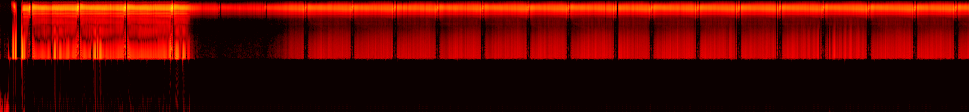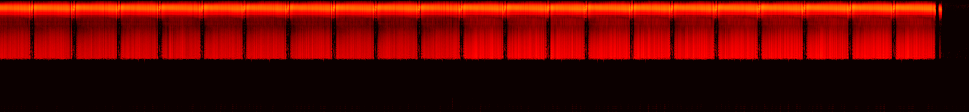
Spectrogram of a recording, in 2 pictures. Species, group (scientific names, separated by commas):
Pycnogaster jugicola, Orthoptera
